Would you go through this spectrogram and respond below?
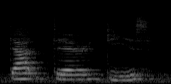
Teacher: Third, if there's an R following a vowel, the R will often be dropped, so nowhere becomes nowhere, and over becomes ova. Fourth, the th sound at the beginning of words will often become a d sound, so dat, dare, dees.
